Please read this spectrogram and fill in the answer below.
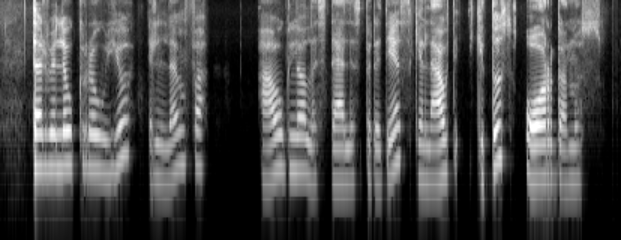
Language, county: Lithuanian, Vilnius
